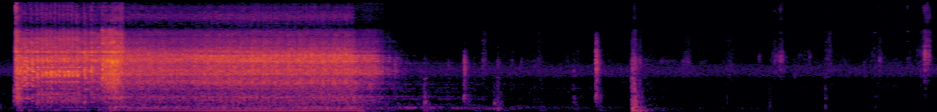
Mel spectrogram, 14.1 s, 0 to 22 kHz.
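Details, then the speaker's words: Late-1999 Ford Super Duty 7.3 Powerstroke diesel that sat 3+ years, fitted with a Denso starter. Quick, even cranking beat near four per second for about five seconds: unusually fast cranking. "I haven't been around diesels real long, but I've never heard a diesel spin over that fast. That Denso is worth every bit."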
